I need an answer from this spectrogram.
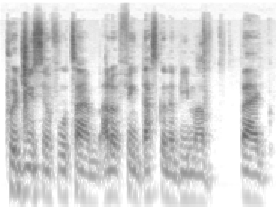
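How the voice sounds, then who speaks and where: A young man, co-hosting a casual podcast chat, animated and quick to swear and laugh. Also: fairly low pitch. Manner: animated, swears and laughs, acts out his own inner voice. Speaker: podcast co-host.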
